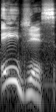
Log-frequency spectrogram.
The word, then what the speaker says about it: Aegis: So it's pronounced Aegis.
